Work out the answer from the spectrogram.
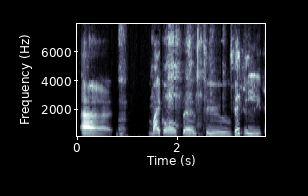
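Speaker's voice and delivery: normal talking voice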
